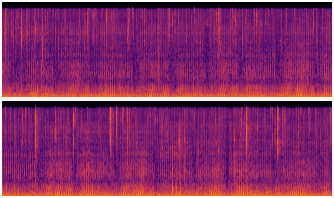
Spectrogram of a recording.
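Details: Cat purring over a crackling fireplace for sleep: a dense low rumble that throbs about once a second for the whole stretch, with many sharp clicks and snaps from the fire layered above.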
